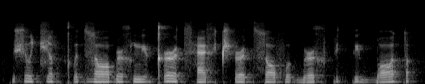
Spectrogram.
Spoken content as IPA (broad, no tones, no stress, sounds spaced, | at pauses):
ʃ ʊ t͡ɕ ɔ t kʼ ʊ t z ɔ ɓ ə˞ x mʲ ə˞ kʼ ə˞ t͡sʰ æ x t͡ʃʼ ə˞ t s ɔ f ʊ ɡ͡b ə˞ x pʲ ʊ t pʲ u ɡ͡b ɔ t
